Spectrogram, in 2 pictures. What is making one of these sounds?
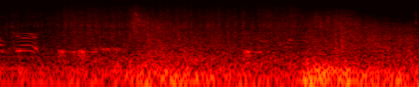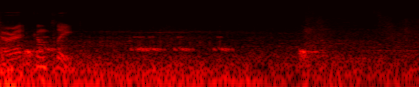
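Short electronic interface chirps and beeps sound.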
